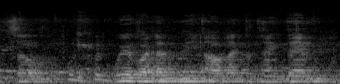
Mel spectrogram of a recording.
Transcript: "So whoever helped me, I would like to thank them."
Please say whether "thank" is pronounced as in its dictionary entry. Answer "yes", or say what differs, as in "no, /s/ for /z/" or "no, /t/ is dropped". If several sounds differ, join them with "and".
no, /t/ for /θ/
